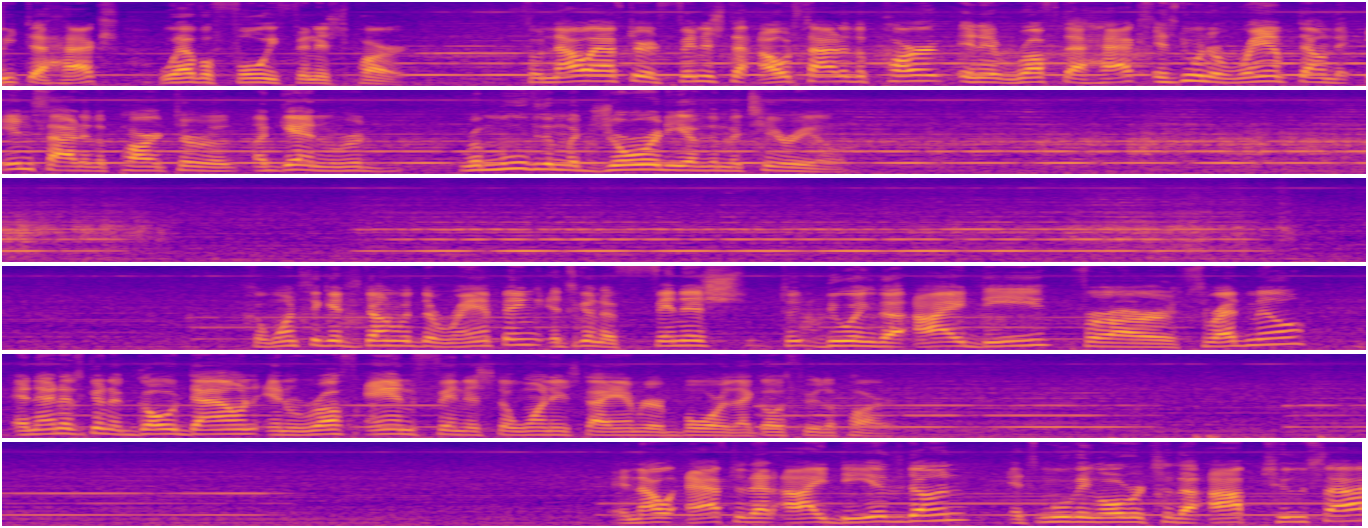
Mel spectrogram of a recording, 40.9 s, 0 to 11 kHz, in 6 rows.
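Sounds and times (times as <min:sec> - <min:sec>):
milling machine cutting whine: 0:00.0 - 0:40.9.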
